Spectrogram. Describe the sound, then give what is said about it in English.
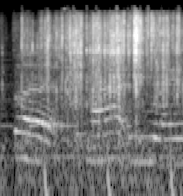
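A fortune cookie's plastic wrapper crinkles and crackles steadily for about two seconds, a busy rustling texture with one sharper crunch near the end, while faint voices murmur underneath. “I'm grabbing a fortune cookie”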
